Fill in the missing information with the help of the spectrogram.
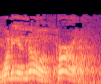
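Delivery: lightly acted cartoon surprise; surprised exclaim. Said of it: "and he exclaims".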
